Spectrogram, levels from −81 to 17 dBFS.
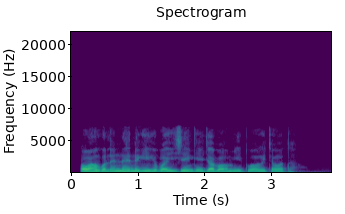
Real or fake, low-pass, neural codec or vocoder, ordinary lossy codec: fake; 7.2 kHz; codec, 16 kHz, 2 kbps, FreqCodec, larger model; none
